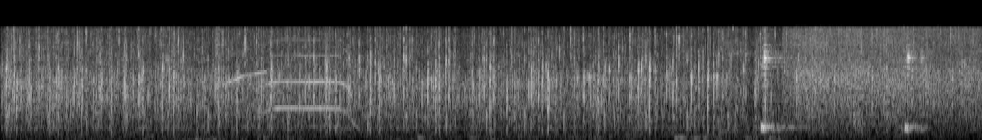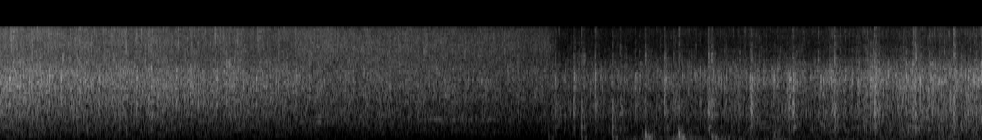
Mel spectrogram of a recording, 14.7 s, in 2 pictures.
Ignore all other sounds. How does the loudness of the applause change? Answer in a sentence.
The volume of the applause goes down.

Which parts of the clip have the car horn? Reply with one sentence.
The car horn can be heard from 5.7 to 7.0 s.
